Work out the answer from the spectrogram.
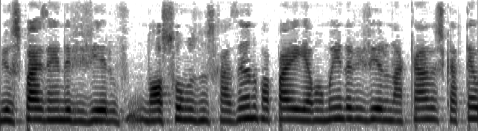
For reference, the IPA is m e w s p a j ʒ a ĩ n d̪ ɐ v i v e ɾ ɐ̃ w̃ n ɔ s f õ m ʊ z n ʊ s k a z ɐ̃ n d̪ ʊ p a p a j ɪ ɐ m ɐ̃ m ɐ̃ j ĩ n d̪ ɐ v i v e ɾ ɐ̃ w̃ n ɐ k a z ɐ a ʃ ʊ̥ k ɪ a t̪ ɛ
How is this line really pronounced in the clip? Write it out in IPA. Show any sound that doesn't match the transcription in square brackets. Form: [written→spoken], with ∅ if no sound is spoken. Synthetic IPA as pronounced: m e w s p a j [ʒ→z] a ĩ n d̪ ɐ v i v e ɾ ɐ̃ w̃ n ɔ s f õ m ʊ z n ʊ s k a z ɐ̃ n d̪ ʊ p a p a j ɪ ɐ m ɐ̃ m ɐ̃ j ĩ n d̪ ɐ v i v e ɾ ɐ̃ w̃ n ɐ k a z ɐ a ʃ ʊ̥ k ɪ a t̪ ɛ

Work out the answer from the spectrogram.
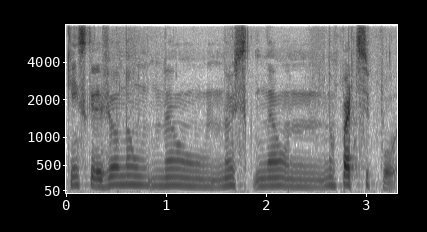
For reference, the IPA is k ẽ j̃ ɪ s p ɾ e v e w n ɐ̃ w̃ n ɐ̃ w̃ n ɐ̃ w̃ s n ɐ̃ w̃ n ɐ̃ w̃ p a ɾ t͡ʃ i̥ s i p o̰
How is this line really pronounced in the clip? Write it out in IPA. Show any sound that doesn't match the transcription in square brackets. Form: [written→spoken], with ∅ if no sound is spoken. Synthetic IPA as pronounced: k ẽ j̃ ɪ s [p→k] ɾ e v e w n ɐ̃ w̃ n ɐ̃ w̃ n ɐ̃ w̃ s n ɐ̃ w̃ n ɐ̃ w̃ p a ɾ t͡ʃ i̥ s i p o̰

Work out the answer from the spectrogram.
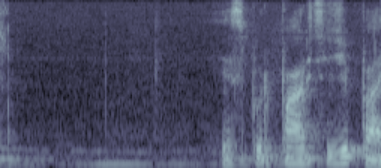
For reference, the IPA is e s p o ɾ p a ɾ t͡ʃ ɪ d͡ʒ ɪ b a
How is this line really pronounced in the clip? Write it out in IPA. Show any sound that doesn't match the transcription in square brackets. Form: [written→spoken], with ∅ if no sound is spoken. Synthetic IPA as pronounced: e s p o ɾ p a ɾ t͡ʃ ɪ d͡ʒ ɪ [b→p] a

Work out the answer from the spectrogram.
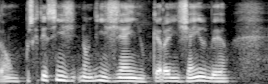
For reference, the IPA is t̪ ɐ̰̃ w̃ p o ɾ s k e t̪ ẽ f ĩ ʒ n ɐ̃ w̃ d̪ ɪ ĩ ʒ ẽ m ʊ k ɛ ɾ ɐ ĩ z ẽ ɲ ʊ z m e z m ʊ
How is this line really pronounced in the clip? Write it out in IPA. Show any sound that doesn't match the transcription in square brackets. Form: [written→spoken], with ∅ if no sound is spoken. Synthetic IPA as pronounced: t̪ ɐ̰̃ w̃ p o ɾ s k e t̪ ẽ [f→s] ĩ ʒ n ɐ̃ w̃ d̪ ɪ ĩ ʒ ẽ [m→ɲ] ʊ k ɛ ɾ ɐ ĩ [z→ʒ] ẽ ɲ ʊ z m e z m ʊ

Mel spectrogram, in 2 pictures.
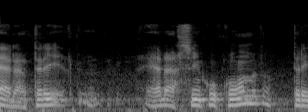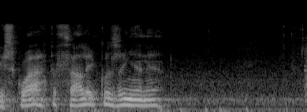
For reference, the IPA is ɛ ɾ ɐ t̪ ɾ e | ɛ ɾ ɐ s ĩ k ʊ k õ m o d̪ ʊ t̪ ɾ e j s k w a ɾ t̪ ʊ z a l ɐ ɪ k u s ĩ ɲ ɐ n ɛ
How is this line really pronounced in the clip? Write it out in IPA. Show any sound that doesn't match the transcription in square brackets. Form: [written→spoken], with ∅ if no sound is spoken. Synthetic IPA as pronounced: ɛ ɾ ɐ t̪ ɾ e | ɛ ɾ ɐ s ĩ k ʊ k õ m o d̪ ʊ t̪ ɾ e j s k w a ɾ t̪ ʊ [z→s] a l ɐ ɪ k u [s→z] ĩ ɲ ɐ n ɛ

